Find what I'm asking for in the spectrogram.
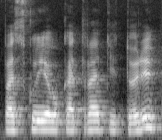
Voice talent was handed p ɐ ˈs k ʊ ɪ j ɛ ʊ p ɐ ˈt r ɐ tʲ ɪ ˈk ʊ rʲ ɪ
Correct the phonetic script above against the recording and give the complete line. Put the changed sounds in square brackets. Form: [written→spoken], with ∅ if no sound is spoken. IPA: p ɐ ˈs k ʊ ɪ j ɛ ʊ [p→k] ɐ ˈt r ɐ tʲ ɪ [ˈk→ˈt] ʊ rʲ ɪ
